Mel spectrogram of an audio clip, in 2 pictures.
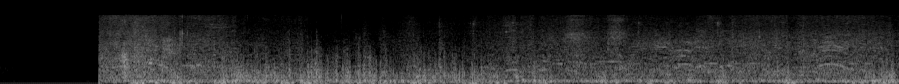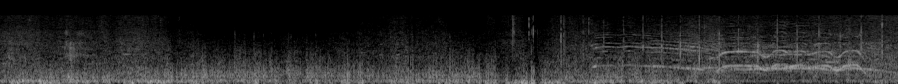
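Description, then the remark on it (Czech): Strong wind roars and buffets the microphone continuously over the sea during the rescue of a shipwrecked man by a ship, with water rushing and a boat's noise beneath, and indistinct voices shouting intermittently through the gusts. “Pustíme si druhé video, tam je vítr a jde vidět, jak a prostě ho zachraňují, že to nebyla úplně sranda.”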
